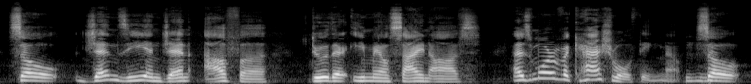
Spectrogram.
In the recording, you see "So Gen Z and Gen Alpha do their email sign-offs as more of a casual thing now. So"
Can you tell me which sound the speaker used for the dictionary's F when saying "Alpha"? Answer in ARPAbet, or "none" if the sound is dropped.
F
